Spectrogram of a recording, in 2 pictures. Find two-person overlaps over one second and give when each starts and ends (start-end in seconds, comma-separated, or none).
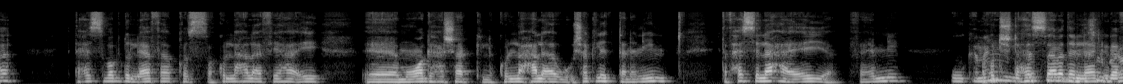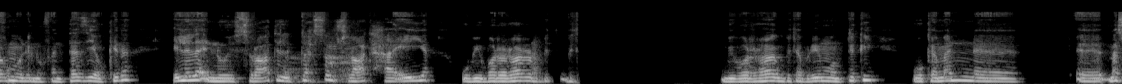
9.8-11.6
